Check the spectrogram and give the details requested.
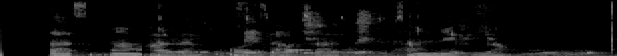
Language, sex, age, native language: Icelandic, female, 12, Icelandic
